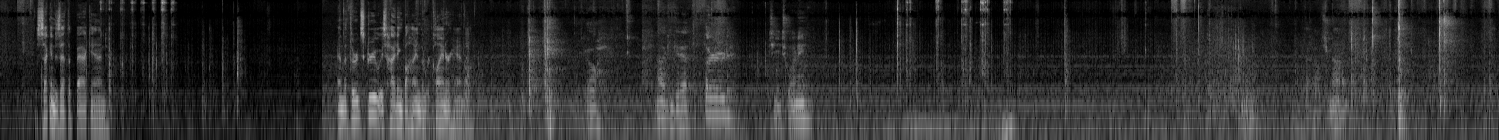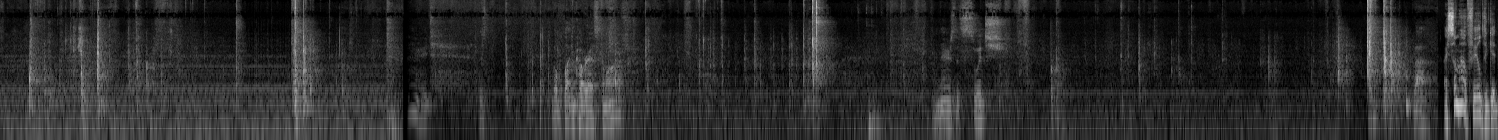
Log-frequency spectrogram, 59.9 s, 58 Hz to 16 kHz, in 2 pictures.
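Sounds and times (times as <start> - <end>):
steady low hum: 6.4 - 35.8.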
